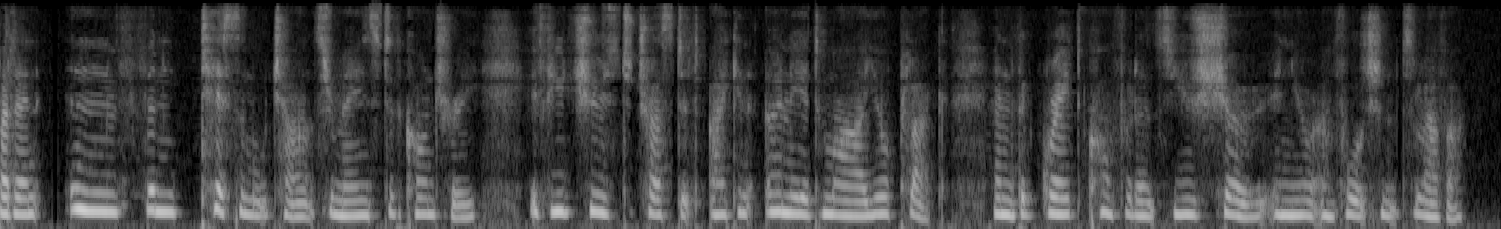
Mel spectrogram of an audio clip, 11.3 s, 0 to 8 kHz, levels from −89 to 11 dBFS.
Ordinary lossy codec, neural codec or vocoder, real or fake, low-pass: AAC, 32 kbps; none; real; 7.2 kHz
